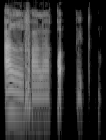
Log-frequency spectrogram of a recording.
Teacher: Huruf qalqalah yaitu qaf berada di akhir kalimat atau ayat. Maka cara membacanya huruf qalqalah dipantulkan dengan kuat. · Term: qalqalah kubro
